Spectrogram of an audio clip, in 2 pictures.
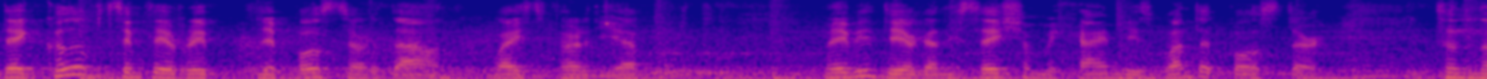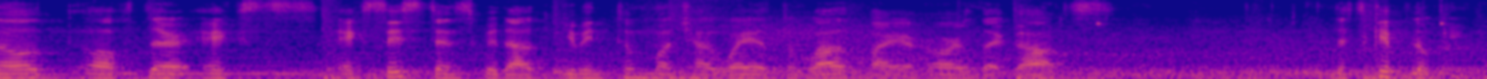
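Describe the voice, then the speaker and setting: A man's voice: mid-range voice, unhurried. A man giving casual video game commentary and reading on-screen text aloud. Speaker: gamer streaming a playthrough. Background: loud game music.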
